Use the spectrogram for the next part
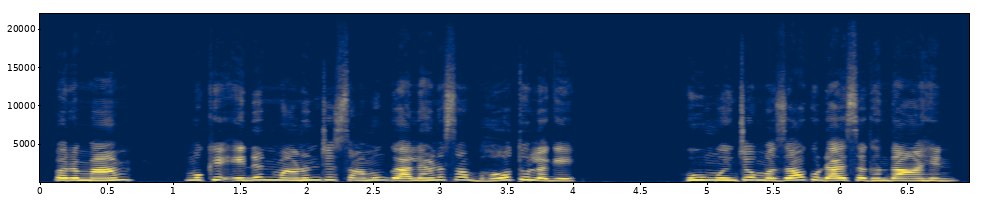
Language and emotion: Sindhi, fearful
